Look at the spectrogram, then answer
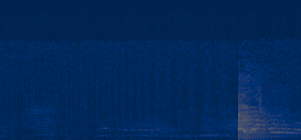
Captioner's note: laughter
